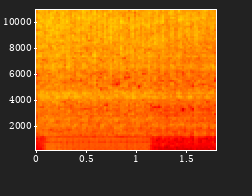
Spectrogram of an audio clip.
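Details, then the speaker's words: Stihl FS46 two-stroke string trimmer, bogging complaint, before spark arrestor removal (suspected plugged, later confirmed): buzzy brief rise then sags and flattens instead of revving out; exhaust restriction from clogged spark arrestor screen. "okay what I've done is I've loosened the spark arrestor up I've not taken it out yet but what I suspect to find is the spark arrestor is gonna be plugged up"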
